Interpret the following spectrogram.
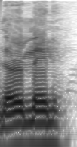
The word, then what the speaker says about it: Nurminn: Malice Gronoka and Norman Ailsire are the cousins. Okay, and these names are spelled. Malice is spelled Malys, and Gronoka is spelled Gronoka.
